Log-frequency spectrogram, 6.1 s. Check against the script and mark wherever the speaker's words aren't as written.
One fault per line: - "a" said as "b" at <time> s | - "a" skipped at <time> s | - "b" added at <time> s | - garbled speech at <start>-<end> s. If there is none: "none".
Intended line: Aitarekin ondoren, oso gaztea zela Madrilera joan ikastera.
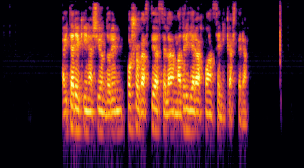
- "hasi" added at 1.8 s
- "zen" added at 4.3 s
